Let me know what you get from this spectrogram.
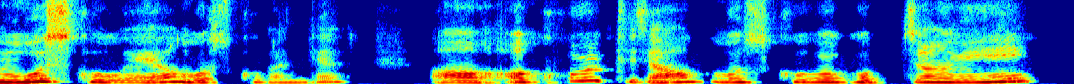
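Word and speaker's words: Moscow: 네, 그러면 그 밑에 네, 발음이 모스코우예요.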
